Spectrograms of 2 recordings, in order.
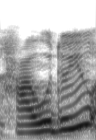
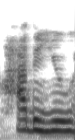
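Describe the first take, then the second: First: The vowel in how glides fully. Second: The vowel in how is a short ha. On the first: The speaker calls it wrong. "안 하고" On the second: The speaker calls it right. "했네요"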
